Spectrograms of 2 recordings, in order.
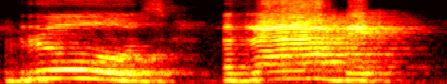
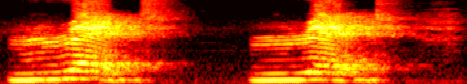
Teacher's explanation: so my tongue is not touching it is just vibrating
